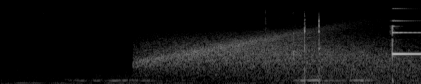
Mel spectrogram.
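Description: Edited-in subscribe-animation sound effects: a rising whoosh that builds for about two and a half seconds, two quick clicks near its end, then a bell-like ding starting right at the end.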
